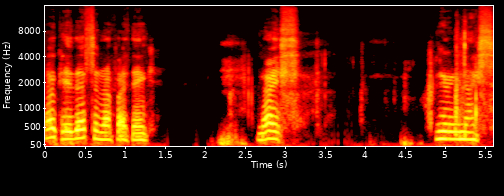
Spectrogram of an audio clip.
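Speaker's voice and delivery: panting, out of breath. Out of shape at a higher elevation than home, huffing and puffing. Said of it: "I'm huffing and puffing".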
